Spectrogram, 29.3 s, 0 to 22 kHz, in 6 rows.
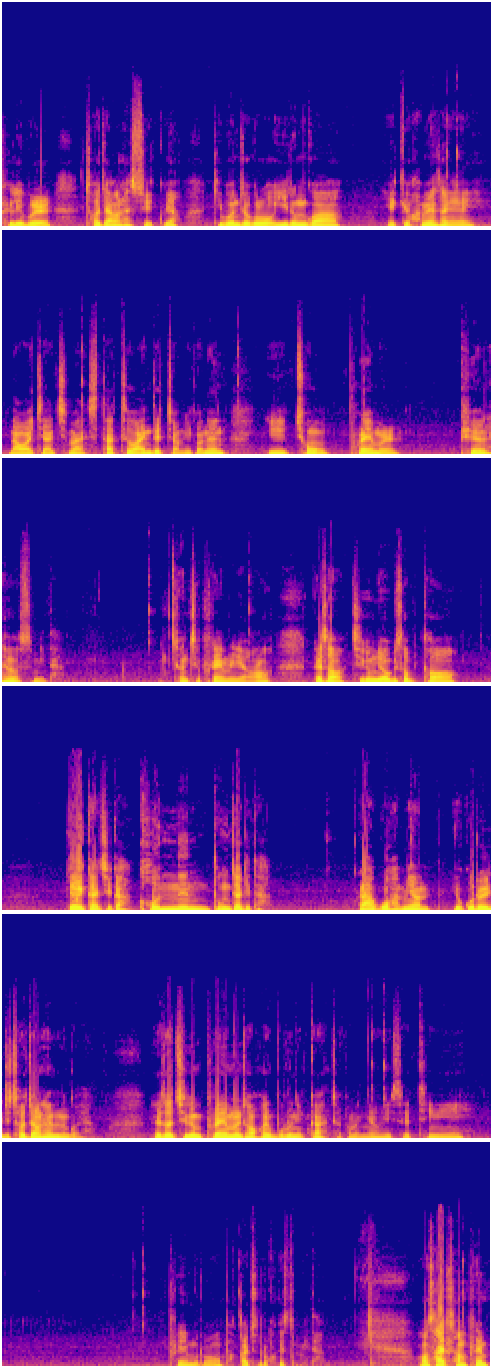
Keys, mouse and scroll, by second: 4.4 click, 5.7 click, 7.3 click, 12.3 click, 23.2 click, 25.7 click, 26.8 click, 29.0 click.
